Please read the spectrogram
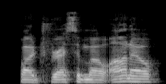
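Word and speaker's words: Quadragesimo Anno: Rerum Novarum, and then I'm going to say this wrong, but Quadresimo Anno by Pope Pius the 11th.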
